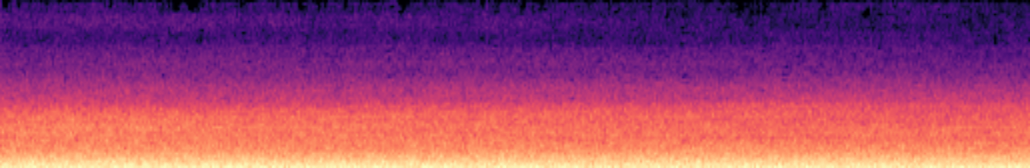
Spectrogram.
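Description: Ocean surf breaking and washing up a sandy beach, a steady, unbroken rushing noise.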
